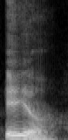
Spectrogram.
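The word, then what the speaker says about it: heir: एच ई आई आर एयर, यानी एन एयर, एच यहाँ पे बोला नहीं जा रहा है, एन एच जो है वो साइलेंट है।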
